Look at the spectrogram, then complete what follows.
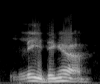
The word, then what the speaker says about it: Lidingö: You pronounce it for me. Lidingö.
